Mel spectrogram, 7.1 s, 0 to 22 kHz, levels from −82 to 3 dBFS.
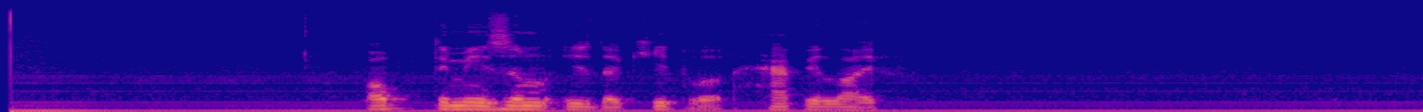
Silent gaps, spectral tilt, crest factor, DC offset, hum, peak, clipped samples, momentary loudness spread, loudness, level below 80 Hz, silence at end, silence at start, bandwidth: none; -6.5 dB/octave; 22 dB; under 0.1%; none; -14 dBFS; under 0.1%; 26 LU; -34 LUFS; -48 dBFS; 0 s; 0.05 s; 15.5 kHz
